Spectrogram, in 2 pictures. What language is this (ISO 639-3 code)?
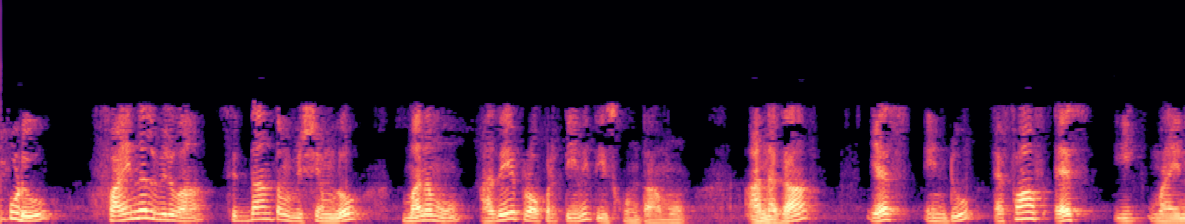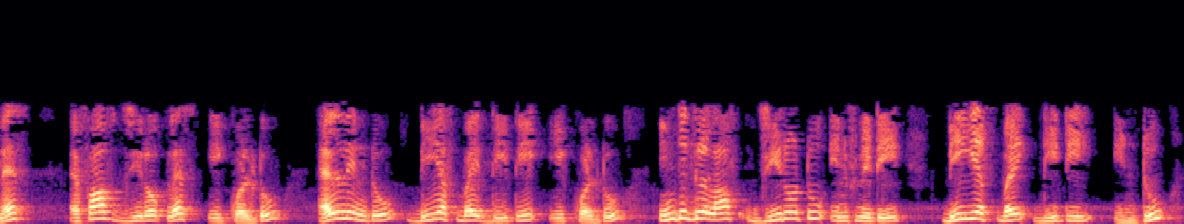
tel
